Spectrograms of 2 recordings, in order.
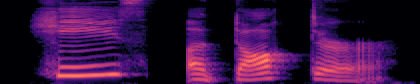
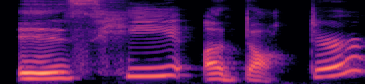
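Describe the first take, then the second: First: Slow model statement, "doctor" falling at the end; falling intonation. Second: Firm, loud "Is", then "doctor" rising as a question; rising intonation. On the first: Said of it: "the intonation is going down". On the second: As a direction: send "doctor" upward to ask. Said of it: "again, the intonation goes up". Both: Shown as a demonstration.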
